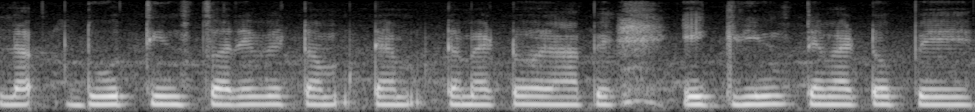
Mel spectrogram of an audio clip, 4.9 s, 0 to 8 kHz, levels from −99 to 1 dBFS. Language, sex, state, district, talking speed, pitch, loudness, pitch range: Hindi, female, Bihar, Vaishali, 195 wpm, 215 Hz, -20 LUFS, 210-220 Hz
